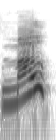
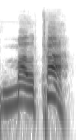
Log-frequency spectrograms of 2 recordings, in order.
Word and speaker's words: malka: So we pronounce this mal, and we cut the sentence off. Mal. Then we have a kaf, and it's pointed kamathe, ka. So the word is malka, which means a queen.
